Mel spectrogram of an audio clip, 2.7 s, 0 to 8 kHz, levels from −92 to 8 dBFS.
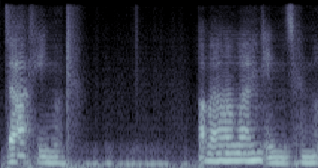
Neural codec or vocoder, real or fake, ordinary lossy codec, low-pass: codec, 16 kHz, 0.5 kbps, FreqCodec, smaller model; fake; none; 7.2 kHz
